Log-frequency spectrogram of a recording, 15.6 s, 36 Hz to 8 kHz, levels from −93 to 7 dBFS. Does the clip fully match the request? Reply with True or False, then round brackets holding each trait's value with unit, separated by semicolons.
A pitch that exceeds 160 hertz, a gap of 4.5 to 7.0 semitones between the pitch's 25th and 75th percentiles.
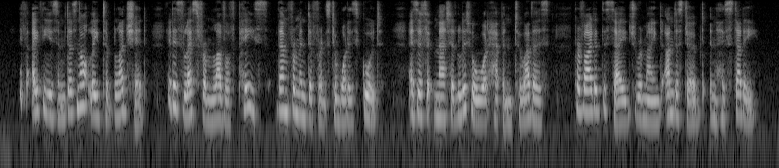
True (190 Hz; 5.1 semitones)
